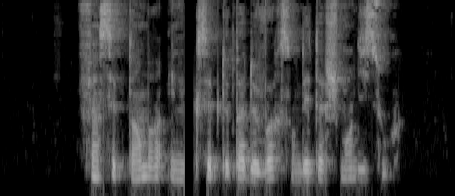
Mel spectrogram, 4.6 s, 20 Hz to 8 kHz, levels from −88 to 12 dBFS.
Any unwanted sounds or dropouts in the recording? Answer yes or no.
yes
